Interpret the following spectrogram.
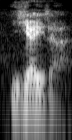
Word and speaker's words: Lleida: name of the town yada it's double l so it's a y yada anyway yada toqua um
